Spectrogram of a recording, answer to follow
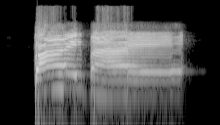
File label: female byee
